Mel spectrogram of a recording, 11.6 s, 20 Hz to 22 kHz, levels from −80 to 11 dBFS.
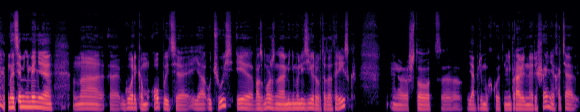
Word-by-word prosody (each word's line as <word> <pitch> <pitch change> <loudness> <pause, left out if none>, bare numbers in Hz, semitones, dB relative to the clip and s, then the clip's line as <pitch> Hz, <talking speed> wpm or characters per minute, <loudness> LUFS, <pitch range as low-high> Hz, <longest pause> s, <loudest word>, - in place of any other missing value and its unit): Но, 140 0 +8
тем 155 +3 +7
не 155 0 +5
менее, 140 -6 +6 0.4
на, 115 -1 -1
э, 100 -3 -8
горьком 115 -2 0
опыте 110 -5 -1
я 115 0 -4
учусь 155 - -1
и, 120 -2 +1
возможно, 115 0 0
минимализирую 120 -1 +1
вот 100 - -14
этот 105 +1 -4
риск, 150 +10 -2 0.7
м, 105 -2 -5
э, - - -5
что 110 0 -1
вот - - -37 0.7
я 110 -1 -4
приму 110 +2 -5
какое-то 105 0 -8
неправильное 110 -1 +2
решение, 135 +4 -1
хотя 110 0 -4
115 Hz, 135 wpm, -23 LUFS, 110-125 Hz, 0.7 s, Но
